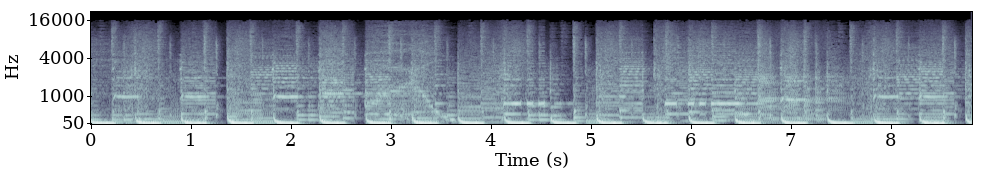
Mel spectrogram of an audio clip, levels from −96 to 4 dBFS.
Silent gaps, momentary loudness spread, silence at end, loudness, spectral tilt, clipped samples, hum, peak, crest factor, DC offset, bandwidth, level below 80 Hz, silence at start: none; 2 LU; 0 s; -14 LUFS; -4.5 dB/octave; under 0.1%; none; 0 dBFS; 10 dB; under 0.1%; 15.5 kHz; -12 dBFS; 0 s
